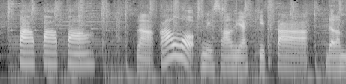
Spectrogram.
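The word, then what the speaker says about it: 八八八: eh 888 karena di kalau di dalam pronunciation dalam bahasa Mandarin itu PA PA PA Nah kalau misalnya kita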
